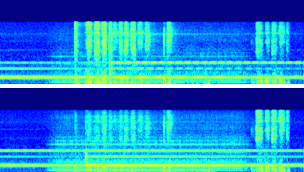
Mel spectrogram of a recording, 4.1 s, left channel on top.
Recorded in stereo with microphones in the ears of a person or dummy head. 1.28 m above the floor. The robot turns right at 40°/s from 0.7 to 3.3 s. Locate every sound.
1.0 s writing: 60° left (ahead or behind); by 3.9 s 20° right (ahead or behind)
